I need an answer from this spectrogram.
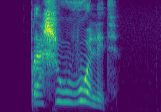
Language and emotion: Russian, angry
